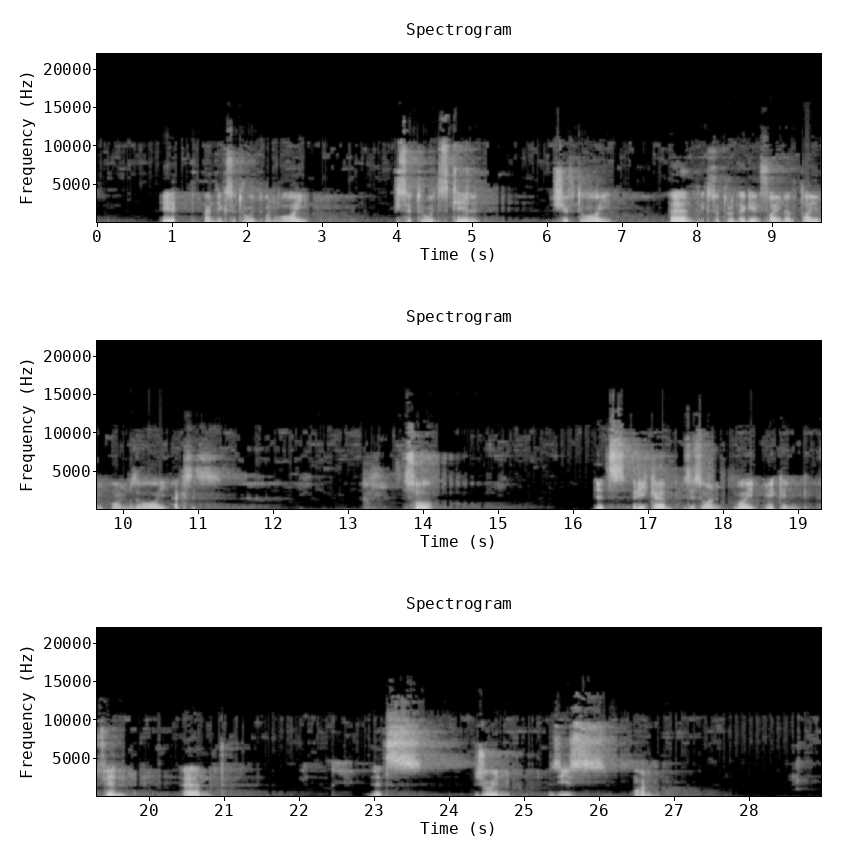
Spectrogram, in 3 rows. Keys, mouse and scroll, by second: 0.5-3.5 drag, 2.0 e, 4.3 e, 7.9 e, 11.3 Tab, 11.7 click, 12.7 KP_Divide, 13.5 KP_1, 14.3 Tab, 18.3 f, 19.3-21.7 drag, 21.7-22.9 middle drag, 22.9-25.2 right drag, 25.0 KP_1, 25.2 click, 25.2 KP_0, 26.7 j, 27.3-28.9 drag.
